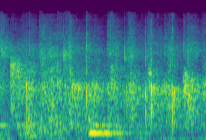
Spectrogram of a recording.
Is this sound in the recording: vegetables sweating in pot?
no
